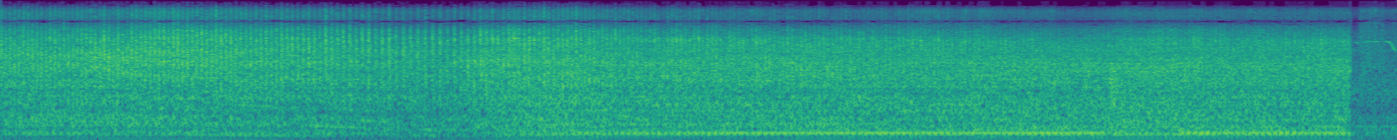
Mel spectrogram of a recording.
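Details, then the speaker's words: Excavator diesel working on farm: steady drone changes tone as hydraulic load comes on, then the engine dies whenever the bucket moves; fuel gelling doubted, cause unconfirmed. "It was kind of like whining when I stick in, so bucket towards me. and everything else was fine, then it's continuously. Now you move the bucket at all, it's dying."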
